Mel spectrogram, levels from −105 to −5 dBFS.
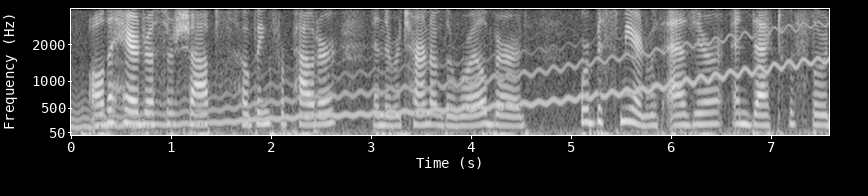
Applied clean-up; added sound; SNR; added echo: none; Musical instrument; 9 dB; none.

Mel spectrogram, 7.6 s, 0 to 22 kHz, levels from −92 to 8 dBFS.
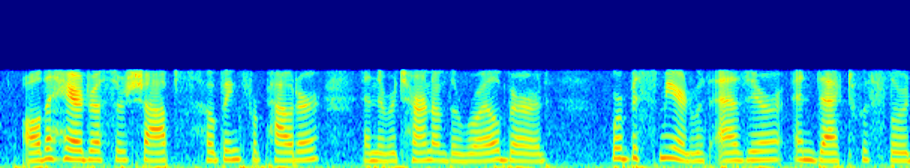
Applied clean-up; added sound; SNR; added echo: none; none; none; none.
